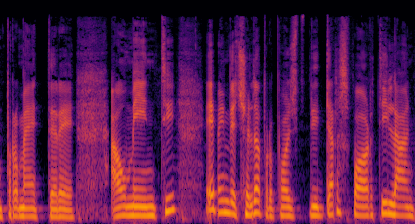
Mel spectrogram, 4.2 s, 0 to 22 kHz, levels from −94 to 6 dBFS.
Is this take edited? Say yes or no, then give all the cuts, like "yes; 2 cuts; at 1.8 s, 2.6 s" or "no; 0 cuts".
yes; 3 cuts; at 1.1 s, 2.2 s, 2.5 s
